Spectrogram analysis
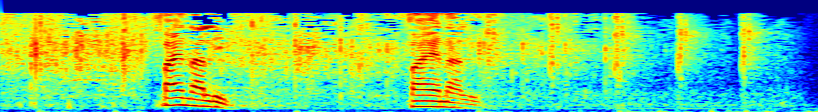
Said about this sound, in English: Clap for Jesus.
